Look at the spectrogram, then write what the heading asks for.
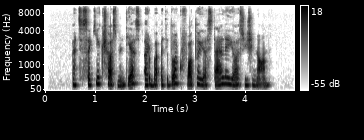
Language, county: Lithuanian, Vilnius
